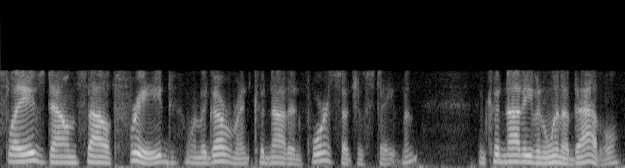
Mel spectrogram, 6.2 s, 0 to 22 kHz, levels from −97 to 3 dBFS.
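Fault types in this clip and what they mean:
GSM full-rate codec: throughout, plainly audible. The speech is rebuilt from a vocal-tract model driven by a sparse, regularly spaced pulse train, giving the buzzy, gravelly roughness heard here. Nothing above 4 kHz survives, which fits the 13 kbps GSM full-rate coder.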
